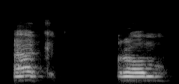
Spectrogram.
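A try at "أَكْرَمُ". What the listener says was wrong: Nah, itu lidahnya jangan sampai bawa ke depan. Agak tengah sedikit. Benturkan.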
